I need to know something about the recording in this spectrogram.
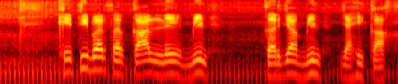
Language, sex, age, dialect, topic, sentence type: Chhattisgarhi, male, 18-24, Western/Budati/Khatahi, agriculture, question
